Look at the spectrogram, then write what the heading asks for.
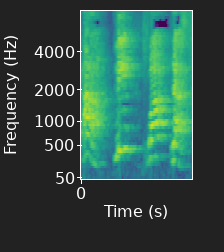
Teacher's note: Nakikita niyo ang pantig na A, li, wa, las. So magkahiwalay ang patinig na I at ang malapatinig na W. So hindi siya matatawag na diptongo dahil kung pagpapantigin mo ang salitang aliwalas ay magkahiwalay ang I at ang W.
